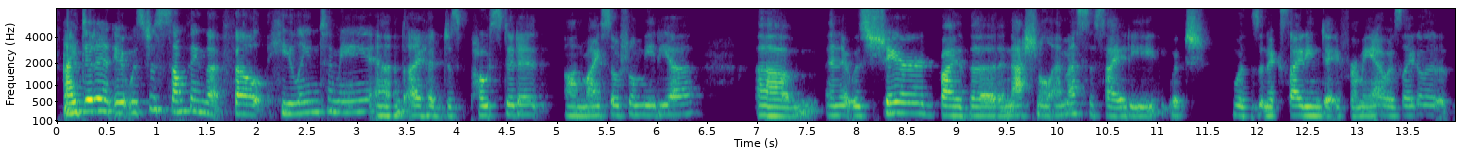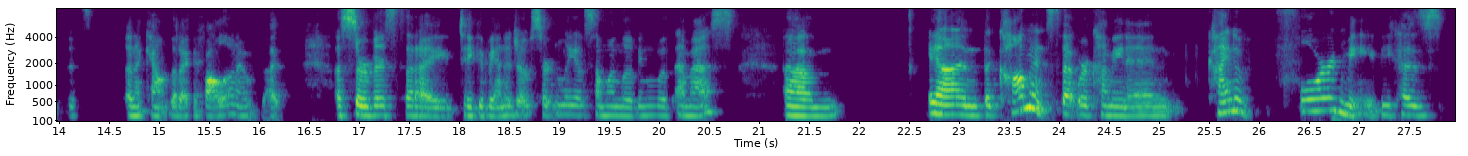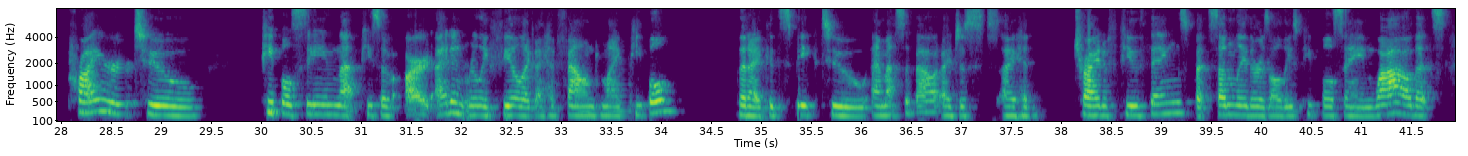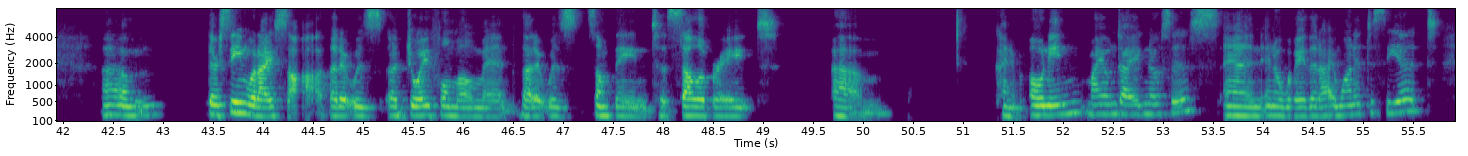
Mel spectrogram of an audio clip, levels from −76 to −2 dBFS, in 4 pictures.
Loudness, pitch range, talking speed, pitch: -21 LUFS, 190-230 Hz, 165 wpm, 200 Hz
